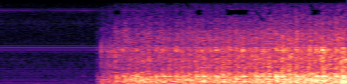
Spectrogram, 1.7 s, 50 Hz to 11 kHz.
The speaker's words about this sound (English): The truck conveying the expired COVID-19 vaccines arrives at the Goza dumping site, located 2 kilometers away from the Idu train station in Abuja.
